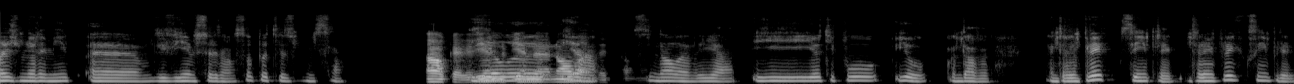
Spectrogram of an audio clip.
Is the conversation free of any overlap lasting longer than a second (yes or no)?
no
